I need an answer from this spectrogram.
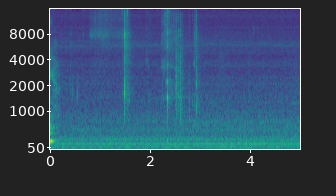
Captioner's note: cracking sound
